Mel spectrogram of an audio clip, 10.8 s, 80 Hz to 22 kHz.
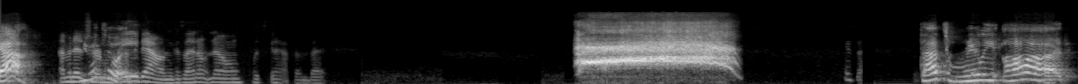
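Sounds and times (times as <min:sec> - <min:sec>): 
speech: 0:00.0 - 0:03.4, 0:09.2 - 0:10.7
blood curdling human scream: 0:05.8 - 0:07.4.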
